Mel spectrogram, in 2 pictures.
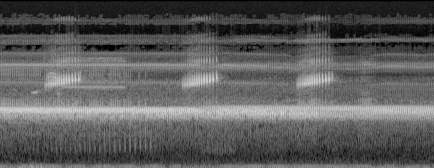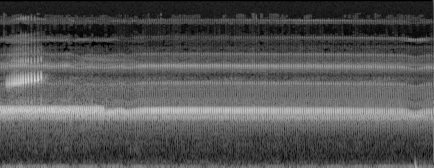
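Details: American toads calling during breeding season in puddles and pools, some in amplexus, make a steady, unbroken musical trill, several voices blending into one breeding chorus.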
